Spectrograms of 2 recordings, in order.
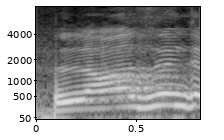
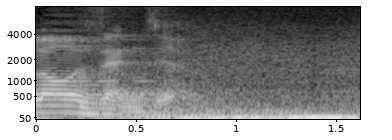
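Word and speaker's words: lozenge: എൽ ഓ സെഡ് ഇ എൻ ജി ഇ ലോസൻസ് ലോസഞ്ച് എന്ന് പറഞ്ഞാൽ വെട്ടിത്തിളങ്ങുന്ന ഈ ഡയമണ്ട് പോലെയുള്ള ഡയമണ്ട് പോലെയുള്ള രൂപങ്ങൾക്കാണ് ലോസൻ എന്ന് പറയുക ലോസഞ്ച് ഈ ജി എക്സ് സി എച്ച് എൻ ജി ഇത്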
